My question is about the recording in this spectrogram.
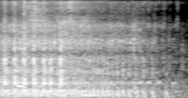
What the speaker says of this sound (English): And there the moped turns off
